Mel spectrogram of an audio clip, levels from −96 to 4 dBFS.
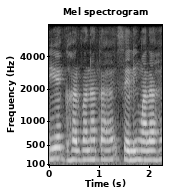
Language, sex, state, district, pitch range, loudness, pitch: Bhojpuri, female, Uttar Pradesh, Ghazipur, 195-205 Hz, -15 LUFS, 200 Hz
